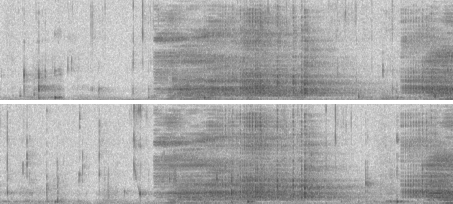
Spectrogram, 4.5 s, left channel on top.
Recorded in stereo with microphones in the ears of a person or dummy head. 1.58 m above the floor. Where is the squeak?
5° right (ahead or behind), 1.6 m.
